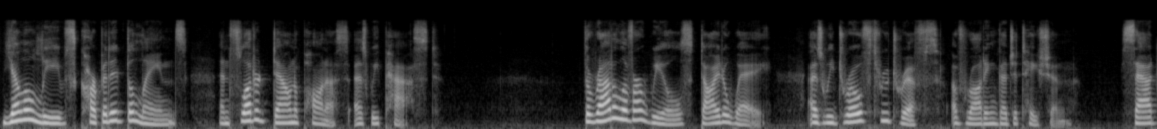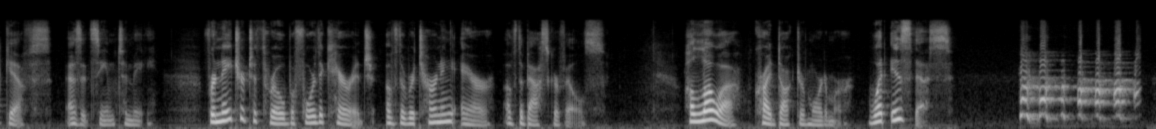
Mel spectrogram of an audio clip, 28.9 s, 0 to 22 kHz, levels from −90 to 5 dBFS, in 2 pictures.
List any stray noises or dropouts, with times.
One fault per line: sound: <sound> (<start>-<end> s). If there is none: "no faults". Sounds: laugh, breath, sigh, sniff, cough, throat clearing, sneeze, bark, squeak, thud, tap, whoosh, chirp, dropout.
sound: laugh (27.2-28.7 s)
